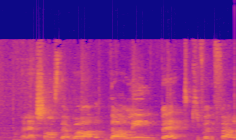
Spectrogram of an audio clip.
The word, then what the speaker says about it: Darlene: Non, on dit pas Darlene, on dit Darlene. Puis ça s'écrit D-A-R-L-E-N-E et non ma chérie Darlene, mais on peut dire...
